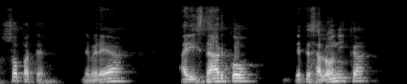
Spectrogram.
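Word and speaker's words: Sópater: Fíes, el primero de ellos es Sopater, la de Berea. Sóater, perdón, el acento en la O. Sóater de Berea.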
